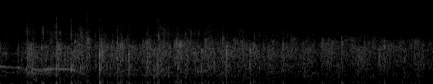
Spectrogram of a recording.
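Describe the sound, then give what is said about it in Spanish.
An audience applauds steadily at the call to applaud the blessing of God, a dense wash of many hands clapping that holds at an even level throughout, with a brief faint whistle-like tone near the start. “Alguien le da un aplauso a la bendición de Dios.”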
